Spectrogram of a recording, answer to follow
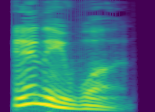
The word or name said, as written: anyone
